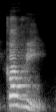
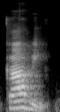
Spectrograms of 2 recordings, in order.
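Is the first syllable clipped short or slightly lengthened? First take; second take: clipped short; slightly lengthened. First: The first syllable is clipped short with a jerk. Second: The first syllable is slightly lengthened, smoothly. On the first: The speaker calls it wrong. "वो झटके से भी नहीं बोलना" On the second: The speaker calls it right. "उससे पहले वाले वर्ण को जरा सा लंबा कर दीजिए"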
